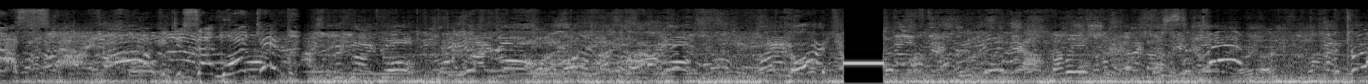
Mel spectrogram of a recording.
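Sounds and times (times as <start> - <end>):
group of men chattering on a plane: 0.2 - 13.6
censor bleep tone: 8.4 - 8.9.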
